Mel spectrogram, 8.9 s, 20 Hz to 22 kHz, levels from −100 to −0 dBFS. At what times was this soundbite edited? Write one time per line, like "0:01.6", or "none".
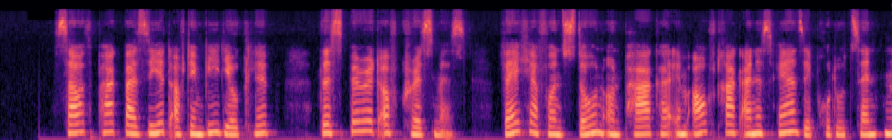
none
